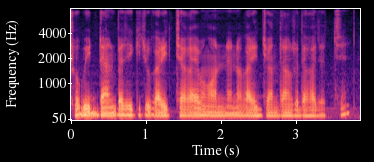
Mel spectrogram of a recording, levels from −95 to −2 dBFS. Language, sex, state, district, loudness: Bengali, male, West Bengal, Cooch Behar, -19 LUFS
